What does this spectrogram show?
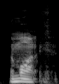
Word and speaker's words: mnemonic: root as the word mnemonic the m is silent in her bag her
